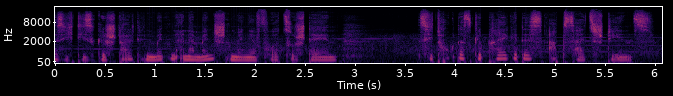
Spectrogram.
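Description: Actress as a measured, contemplative female narrator. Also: medium pitch, natural voice. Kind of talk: literary narration in radio play.

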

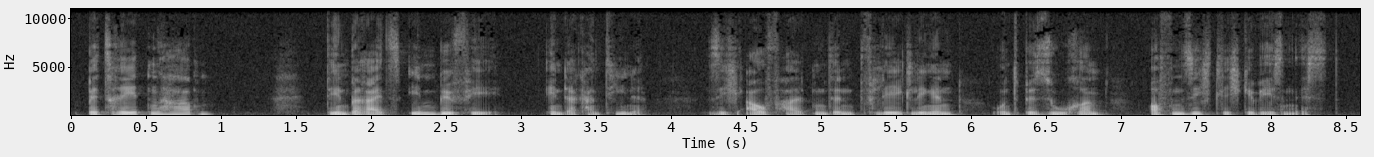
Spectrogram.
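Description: An actor playing an asylum inmate who narrates a radio play in a measured, obsessive, self-correcting way. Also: male voice, sits low, darkish tone.

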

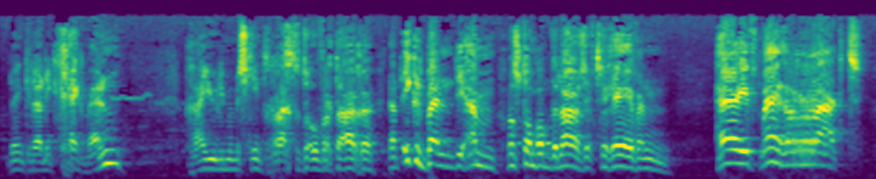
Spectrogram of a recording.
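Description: Acteur als trotse, heetgebakerde Turk, hoge stem. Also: male voice, on the high side, expressive, moderate pace, faint music behind, natural voice. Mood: wounded, indignant. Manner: indignant, theatrical, emphatic. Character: proud, hot-headed Turkish man demanding a duel. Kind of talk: radio drama acting.

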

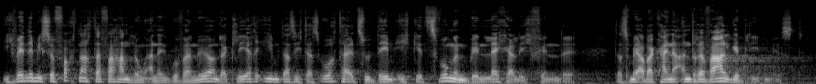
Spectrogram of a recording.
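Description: Resigned judge in a reverberant hall. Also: male voice, fairly low pitch, lively intonation, a bit bright, breathy edge. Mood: bitter irony. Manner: formal, emphatic, measured. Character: resigned judge, candid and bitter about computerized justice. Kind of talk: German radio play acting.

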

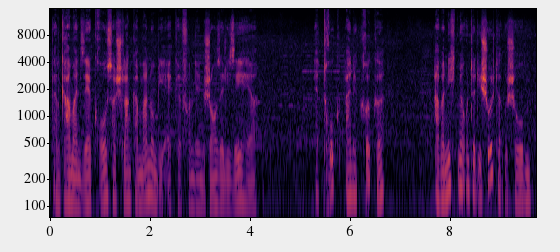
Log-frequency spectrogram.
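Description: An actor playing a solitary, brooding young poet of twenty-eight who narrates his own thoughts in a literary radio drama, in a slow, measured, contemplative way. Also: mid-range voice, close to an everyday voice. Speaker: first-person narrator of a radio play.

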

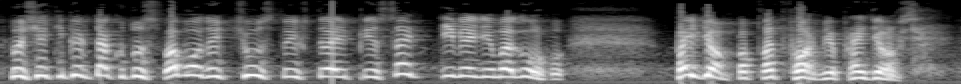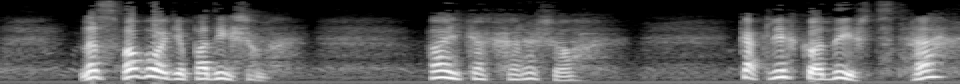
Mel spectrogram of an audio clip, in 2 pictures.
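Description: An actor voicing a henpecked prosecutor, a self-pitying husband who grumbles and exclaims theatrically in a radio story. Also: male voice, extremely high pitch, normal speed, long pauses, lo-fi sound, voice pushed up. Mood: gleeful, excited. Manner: plaintive grumbling that bursts into excited exclamations.

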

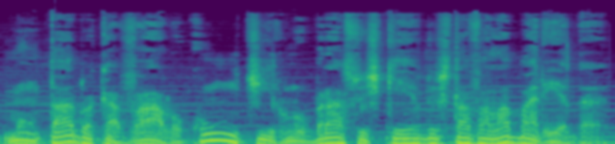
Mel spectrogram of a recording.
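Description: A man's voice: sits low, very animated, a little fast, warm tone, faint music behind. A Brazilian man hosting and narrating a podcast from a script, with a wry, theatrical manner.

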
